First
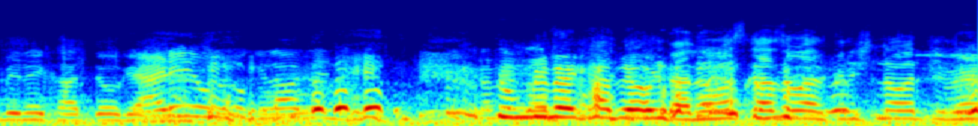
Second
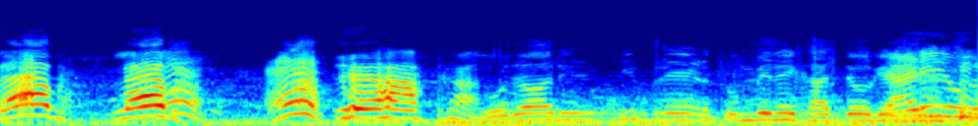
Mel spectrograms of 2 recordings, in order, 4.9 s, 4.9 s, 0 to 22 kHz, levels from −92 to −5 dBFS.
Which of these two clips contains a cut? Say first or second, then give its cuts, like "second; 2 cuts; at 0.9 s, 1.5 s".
second; 1 cut; at 2.2 s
